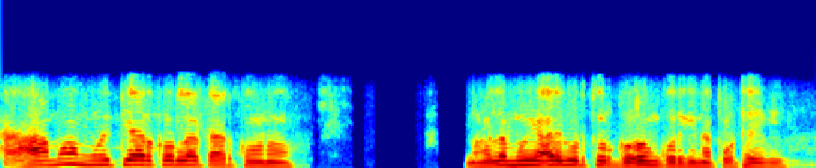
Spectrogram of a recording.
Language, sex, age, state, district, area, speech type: Odia, male, 45-60, Odisha, Nabarangpur, rural, conversation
